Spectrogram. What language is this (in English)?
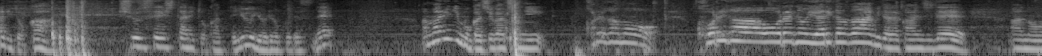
Japanese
